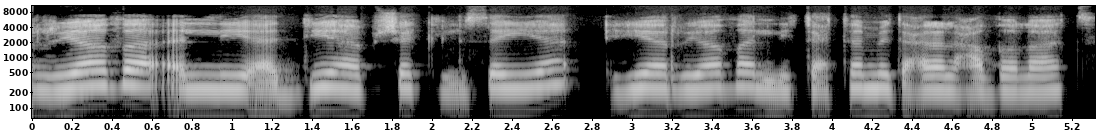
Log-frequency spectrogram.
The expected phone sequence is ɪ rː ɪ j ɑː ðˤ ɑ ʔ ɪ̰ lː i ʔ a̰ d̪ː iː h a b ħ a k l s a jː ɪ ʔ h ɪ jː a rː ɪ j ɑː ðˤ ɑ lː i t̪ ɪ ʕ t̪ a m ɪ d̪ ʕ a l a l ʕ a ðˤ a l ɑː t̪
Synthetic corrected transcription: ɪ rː ɪ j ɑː ðˤ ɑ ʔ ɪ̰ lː i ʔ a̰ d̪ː iː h a b ʃ a k l s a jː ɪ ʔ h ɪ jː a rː ɪ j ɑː ðˤ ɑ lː i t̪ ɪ ʕ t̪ a m ɪ d̪ ʕ a l a l ʕ ɑ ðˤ ɑ l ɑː t̪

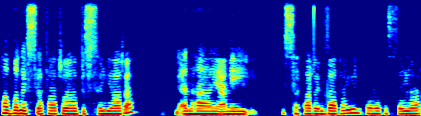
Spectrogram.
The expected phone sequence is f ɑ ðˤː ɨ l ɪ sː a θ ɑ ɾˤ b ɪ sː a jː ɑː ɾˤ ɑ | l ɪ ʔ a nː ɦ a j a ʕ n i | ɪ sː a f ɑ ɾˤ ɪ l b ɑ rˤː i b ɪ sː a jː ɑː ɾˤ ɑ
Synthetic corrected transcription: f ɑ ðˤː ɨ l ɪ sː a f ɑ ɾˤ b ɪ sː a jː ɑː ɾˤ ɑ | l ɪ ʔ a nː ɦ a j a ʕ n i | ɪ sː a f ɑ ɾˤ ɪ l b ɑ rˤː i b ɪ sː a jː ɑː ɾˤ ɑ

